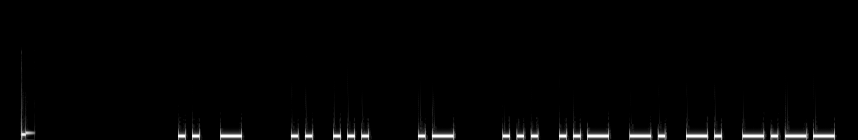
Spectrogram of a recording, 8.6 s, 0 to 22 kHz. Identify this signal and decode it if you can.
Morse code, heard as a keyed tone, about 17 wpm, 700 Hz. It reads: IT IS A SUNNY
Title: Easy Phrases 17wpm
